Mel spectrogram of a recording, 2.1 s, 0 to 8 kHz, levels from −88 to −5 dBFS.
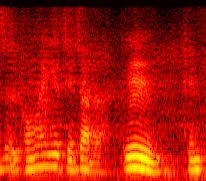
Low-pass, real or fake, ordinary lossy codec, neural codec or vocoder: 7.2 kHz; fake; AAC, 48 kbps; codec, 24 kHz, 0.5 kbps, DualCodec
